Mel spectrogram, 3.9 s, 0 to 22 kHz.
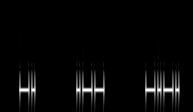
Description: Morse code, heard as a keyed tone, about 20 wpm, spaced as for 8 wpm, 700 Hz. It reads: NWC
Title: 152 Lesson 25e - Letter p - Three Characters 20wpm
